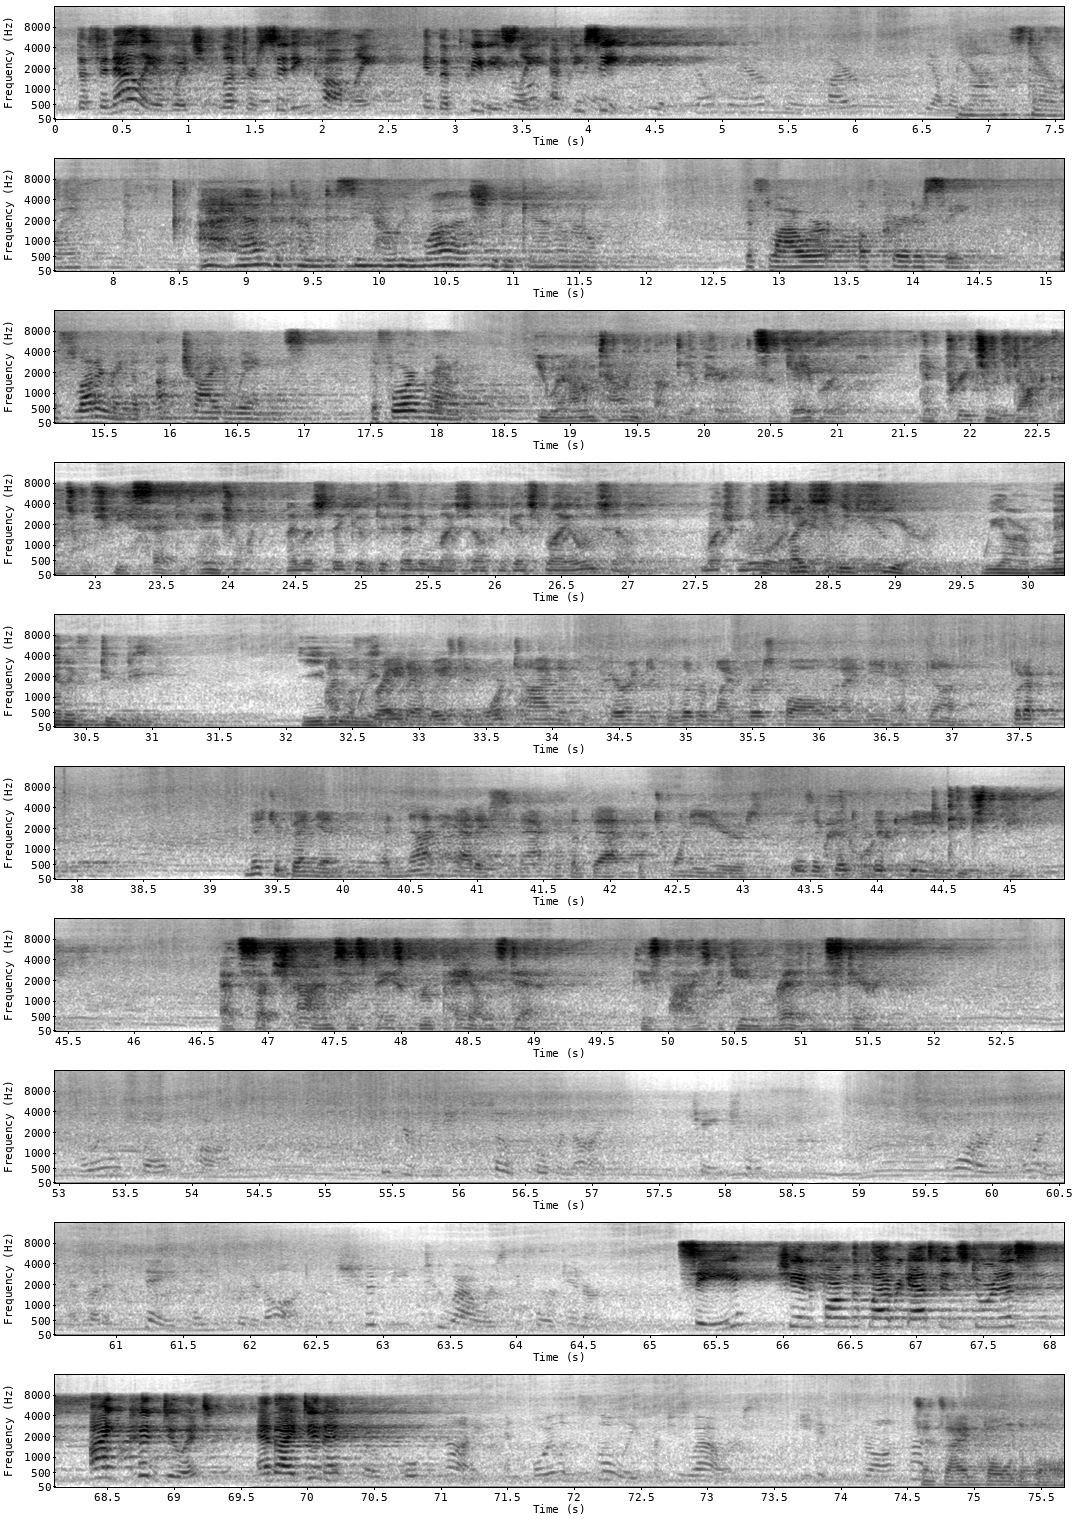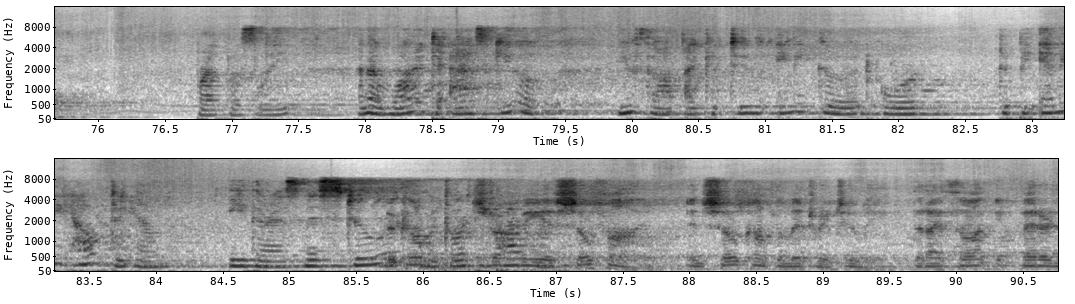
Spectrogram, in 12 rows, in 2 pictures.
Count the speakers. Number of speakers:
8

